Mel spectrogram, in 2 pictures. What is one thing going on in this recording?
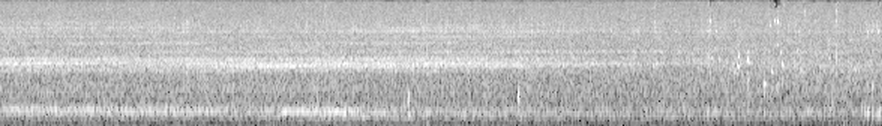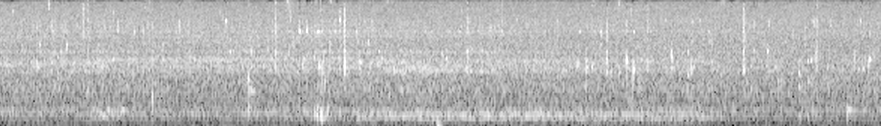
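Water rushes with a muffled hiss underwater.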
